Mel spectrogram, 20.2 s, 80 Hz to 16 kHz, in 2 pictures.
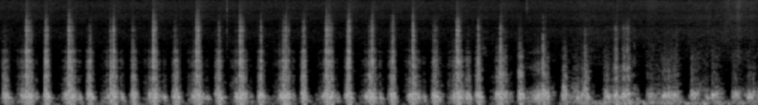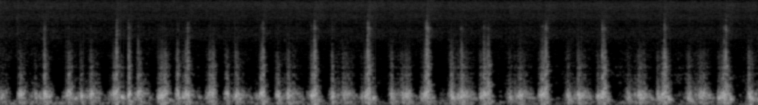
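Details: Heart auscultation at position P through lying, sitting, standing, lying (72 bpm supine, 84 sitting, 108 standing, 72 supine): crisp, regular sounds with a mid-systolic click and a split S2, with brief shuffling noise.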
